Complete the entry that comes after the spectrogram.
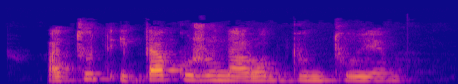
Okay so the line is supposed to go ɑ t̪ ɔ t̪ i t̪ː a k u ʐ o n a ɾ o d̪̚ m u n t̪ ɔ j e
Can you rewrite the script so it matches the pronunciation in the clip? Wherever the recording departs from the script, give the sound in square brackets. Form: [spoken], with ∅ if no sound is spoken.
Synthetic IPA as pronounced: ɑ t̪ [u] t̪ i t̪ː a k u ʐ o n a ɾ o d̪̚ [b] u n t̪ [u] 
